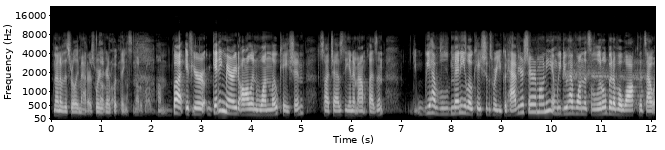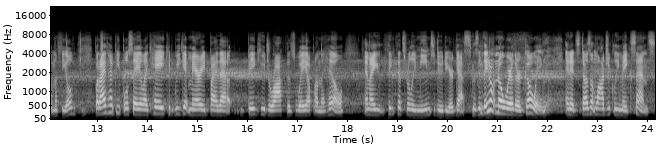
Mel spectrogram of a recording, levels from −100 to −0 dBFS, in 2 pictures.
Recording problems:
echo of what is said; noticeable; from 10 s on; 210 ms later, 15 dB below the speech
thin; somewhat; fading below 300 Hz
high frequencies cut off; noticeable; nothing above 8 kHz

